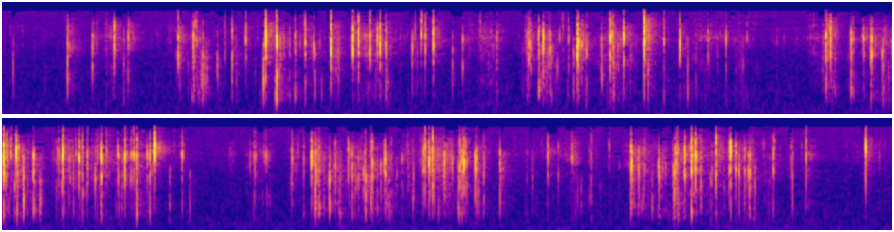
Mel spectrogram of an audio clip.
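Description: A small clear plastic sheet is crumpled and crinkled between both hands. Bursts of sharp, bright crackles come in waves with short quiet gaps between them, with no low end and no ring after each snap.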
